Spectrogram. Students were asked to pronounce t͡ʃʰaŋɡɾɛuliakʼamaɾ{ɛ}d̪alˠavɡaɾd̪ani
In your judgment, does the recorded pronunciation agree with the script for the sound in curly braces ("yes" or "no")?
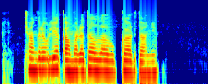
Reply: no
